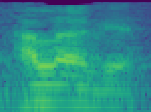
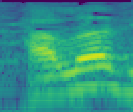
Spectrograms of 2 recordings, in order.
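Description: First: It is said flatly, with no feeling. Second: It is said eagerly, with warm feeling. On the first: The speaker says it only because asked to. The speaker calls it wrong. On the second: The speaker is newly in love and means it. The speaker calls it right.

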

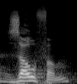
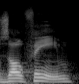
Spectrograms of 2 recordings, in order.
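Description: First: The name is pronounced the English way. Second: The name is pronounced the Hebrew way.

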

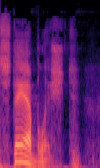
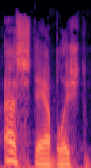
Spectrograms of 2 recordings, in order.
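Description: First: The word starts directly with the 's' sound. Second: The word starts with a vowel before the 's'. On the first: Something already begun is stabilized. "but established" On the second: Something is begun. "not established"

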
